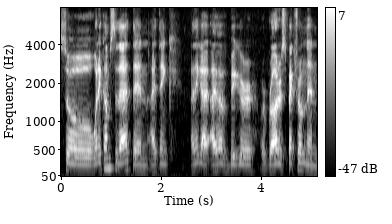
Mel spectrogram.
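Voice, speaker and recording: The man has a slight French Canadian accent and a bright, sharp tone. His intonation is fairly even, and the recording is very clean with a silent background. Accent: barely noticeable French Canadian. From Quebec or French Canada. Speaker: chef. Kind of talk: interview. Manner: halting.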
